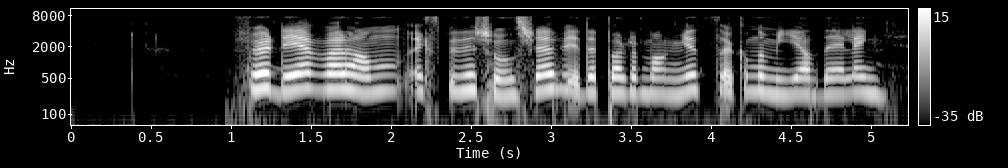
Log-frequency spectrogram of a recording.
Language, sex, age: Norwegian, female, 20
